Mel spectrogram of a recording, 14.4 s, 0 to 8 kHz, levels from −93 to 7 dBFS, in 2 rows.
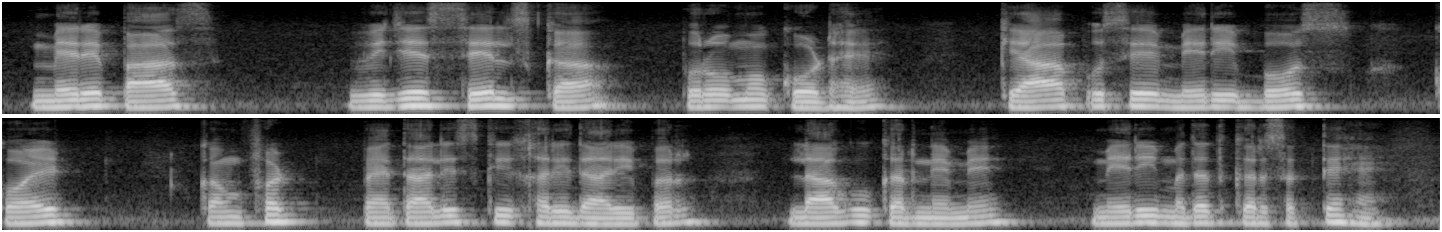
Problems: constant background noise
